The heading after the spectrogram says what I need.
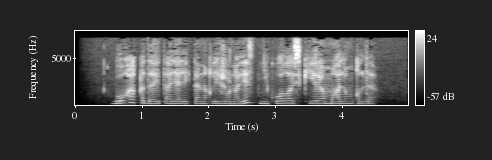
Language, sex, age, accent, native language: Uzbek, female, 18-24, Toshkent shahri, Uzbek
